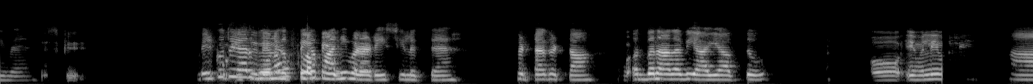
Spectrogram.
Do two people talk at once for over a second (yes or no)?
yes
